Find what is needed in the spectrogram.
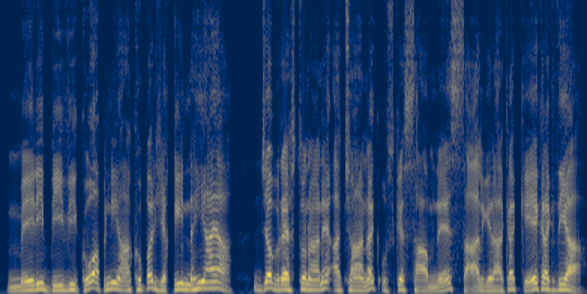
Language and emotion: Urdu, surprised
